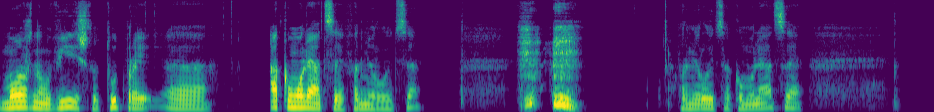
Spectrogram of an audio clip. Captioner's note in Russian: откашливается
